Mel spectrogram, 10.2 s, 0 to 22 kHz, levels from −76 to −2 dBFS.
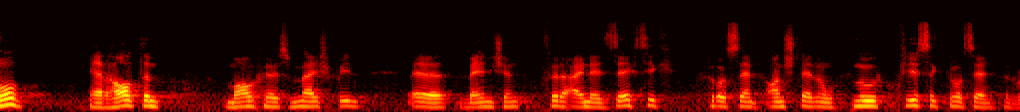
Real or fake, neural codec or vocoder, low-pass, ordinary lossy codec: fake; codec, 16 kHz in and 24 kHz out, 0.6 kbps, FocalCodec, streaming, 2048 codes; 10.8 kHz; none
